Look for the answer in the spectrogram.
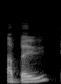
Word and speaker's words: Abu: Did you pronounce that right? – Apu. A monkey called Apu. His name was Apu. His name's Apu, isn't it? – Abu. – Is it Abu? – Abu.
